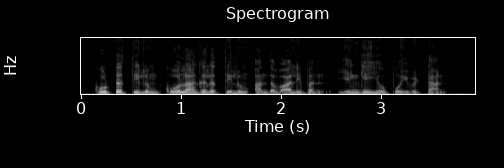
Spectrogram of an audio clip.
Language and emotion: Tamil, neutral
